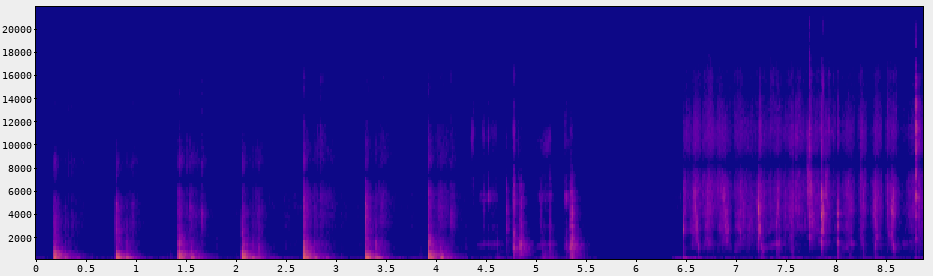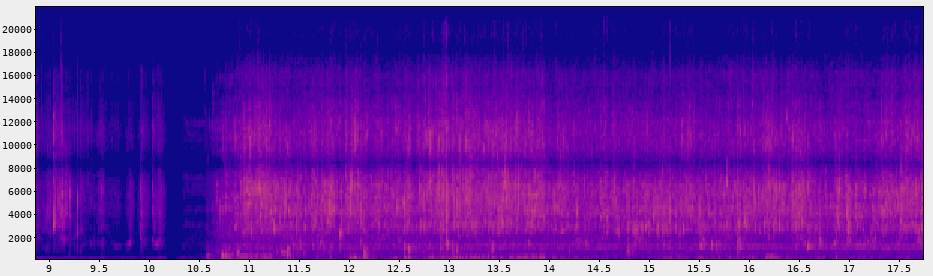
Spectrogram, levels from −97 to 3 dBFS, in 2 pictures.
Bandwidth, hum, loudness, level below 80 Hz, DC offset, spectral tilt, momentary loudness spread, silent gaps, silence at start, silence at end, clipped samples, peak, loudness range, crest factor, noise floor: over 20 kHz; none; -51 LUFS; -76 dBFS; under 0.1%; -2 dB/octave; 18 LU; 5.60-6.34 s, 10.16-10.25 s; 0.15 s; 0 s; under 0.1%; -28 dBFS; 13 LU; 28 dB; -72 dBFS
